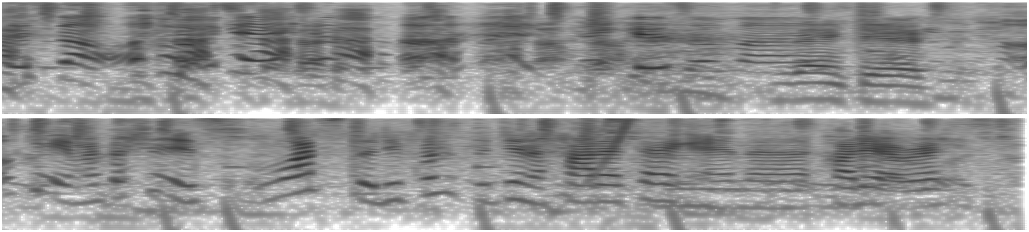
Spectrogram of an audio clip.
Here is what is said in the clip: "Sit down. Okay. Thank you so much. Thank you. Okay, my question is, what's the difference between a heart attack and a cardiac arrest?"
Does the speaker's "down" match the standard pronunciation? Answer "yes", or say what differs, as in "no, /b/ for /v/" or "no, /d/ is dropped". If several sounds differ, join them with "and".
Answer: no, /l/ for /n/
